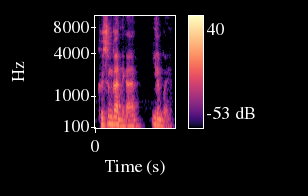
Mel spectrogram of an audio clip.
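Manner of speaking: normal talking voice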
